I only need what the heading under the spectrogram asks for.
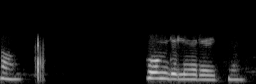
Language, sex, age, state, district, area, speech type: Kannada, female, 18-30, Karnataka, Gadag, rural, conversation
